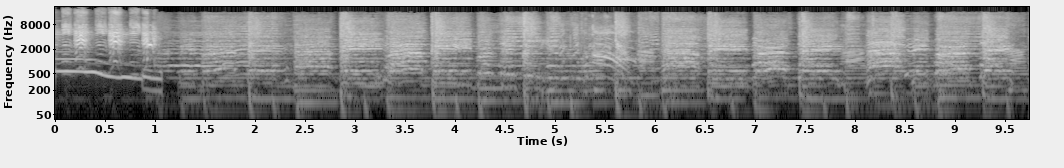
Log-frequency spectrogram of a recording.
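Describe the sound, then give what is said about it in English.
A squeaky dog toy squeezed over and over in a quick, steady rhythm, its loud, shrill squeals filling the whole stretch with no voices. “Maybe a nice dog toy. Big Fatty, not Squeaky Kitty, no!”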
